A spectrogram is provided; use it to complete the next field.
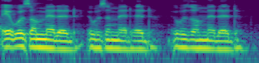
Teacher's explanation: that o is unstressed in the first syllable it's going to lose some of that Clarity and it's going to lose some of that dip thong quality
